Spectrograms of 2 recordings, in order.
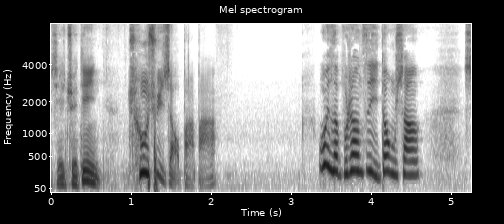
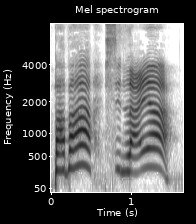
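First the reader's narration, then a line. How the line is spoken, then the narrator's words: Anxious shouting. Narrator (Chinese): 小杰着急的喊着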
